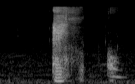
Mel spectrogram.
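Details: A single sharp, explosive sneeze followed by a brief, softer voiced sound.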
